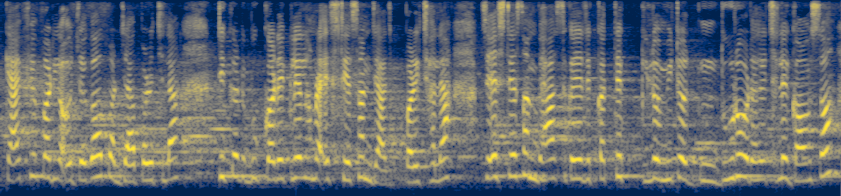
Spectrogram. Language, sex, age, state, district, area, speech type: Maithili, female, 18-30, Bihar, Darbhanga, rural, spontaneous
